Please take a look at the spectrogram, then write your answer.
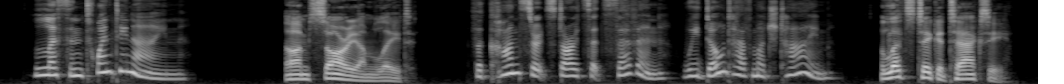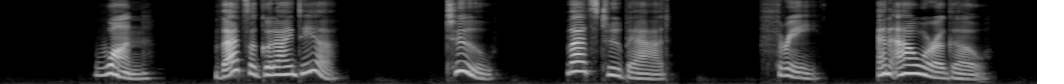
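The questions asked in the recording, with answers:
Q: Let's take a taxi.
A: 1: That's a good idea.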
